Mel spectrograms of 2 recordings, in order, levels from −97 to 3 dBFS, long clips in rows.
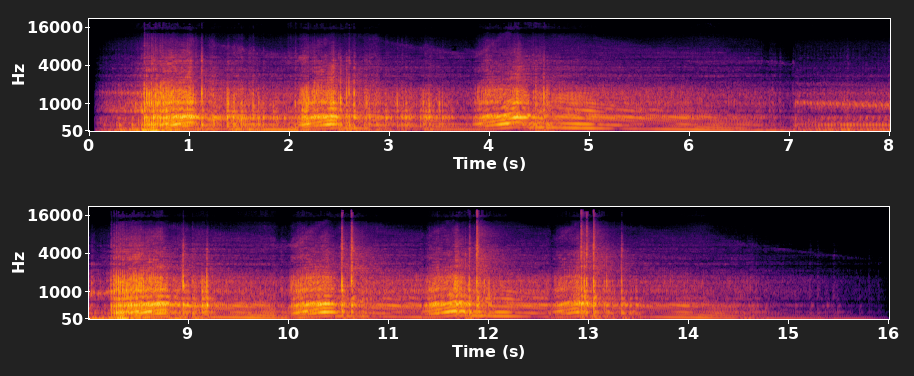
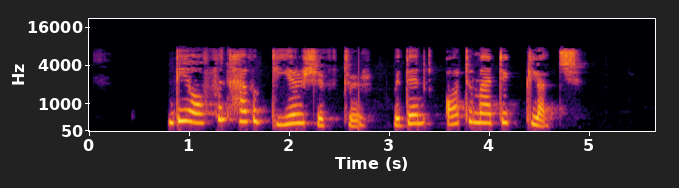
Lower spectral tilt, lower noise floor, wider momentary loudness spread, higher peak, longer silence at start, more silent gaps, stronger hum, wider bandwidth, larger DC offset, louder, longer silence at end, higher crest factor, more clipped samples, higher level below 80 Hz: first, -6.5 dB/octave vs -2 dB/octave; second, -51 dBFS vs -85 dBFS; first, 21 LU vs 6 LU; about the same, 0 dBFS vs -2 dBFS; second, 0.1 s vs 0.8 s; neither; neither; first, 19 kHz vs 7.8 kHz; neither; about the same, -18 LUFS vs -17 LUFS; first, 1.2 s vs 0.8 s; about the same, 18 dB vs 16 dB; neither; first, -34 dBFS vs -60 dBFS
